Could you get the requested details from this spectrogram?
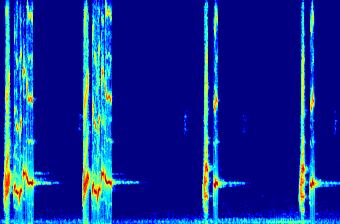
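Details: Sooty-headed bulbul calling loudly to lure wild bulbuls and prompt others to answer: four short bubbly, slurred phrases ending in a brief whistled tail, spaced one to one and a half seconds apart.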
